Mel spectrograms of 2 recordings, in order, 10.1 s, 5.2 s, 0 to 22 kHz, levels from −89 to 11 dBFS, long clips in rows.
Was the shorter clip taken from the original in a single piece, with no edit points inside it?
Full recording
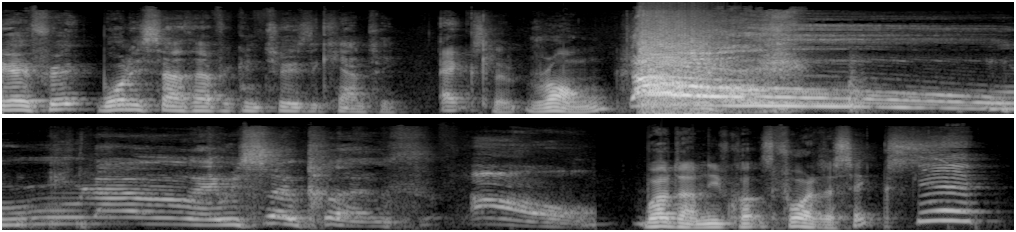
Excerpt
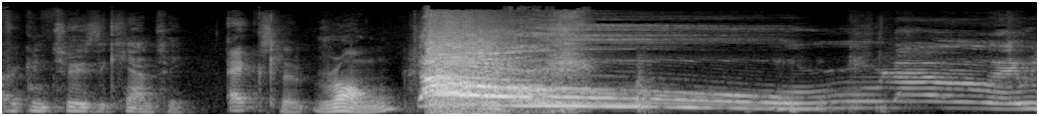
yes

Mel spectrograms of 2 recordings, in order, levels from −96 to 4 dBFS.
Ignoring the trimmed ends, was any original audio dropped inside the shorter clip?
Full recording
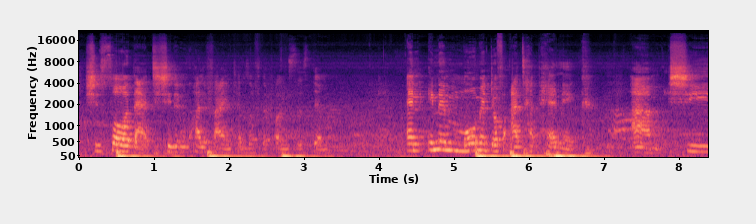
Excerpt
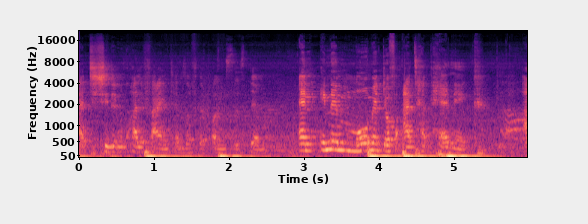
yes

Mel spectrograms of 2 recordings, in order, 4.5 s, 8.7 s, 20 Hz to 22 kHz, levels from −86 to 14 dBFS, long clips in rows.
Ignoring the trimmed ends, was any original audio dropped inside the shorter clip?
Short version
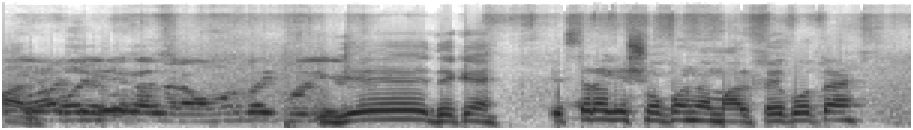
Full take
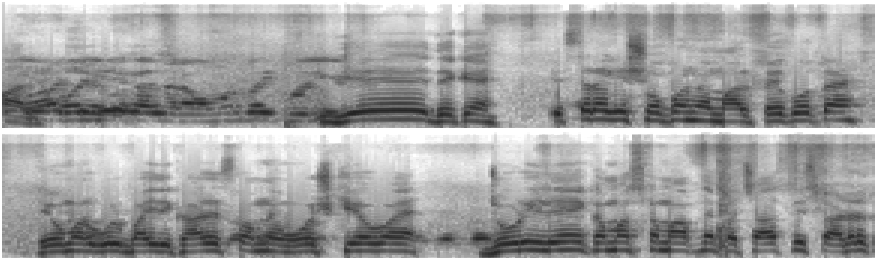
no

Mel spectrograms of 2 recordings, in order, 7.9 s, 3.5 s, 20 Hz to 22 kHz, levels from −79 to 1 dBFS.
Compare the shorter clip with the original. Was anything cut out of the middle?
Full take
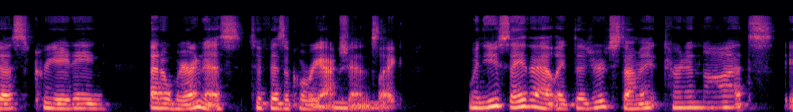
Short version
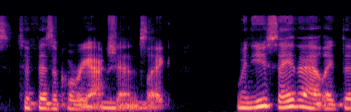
no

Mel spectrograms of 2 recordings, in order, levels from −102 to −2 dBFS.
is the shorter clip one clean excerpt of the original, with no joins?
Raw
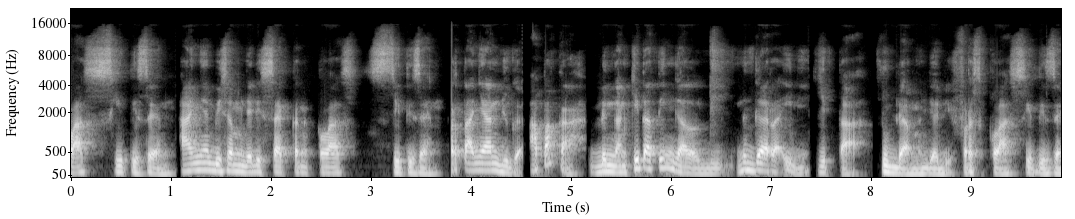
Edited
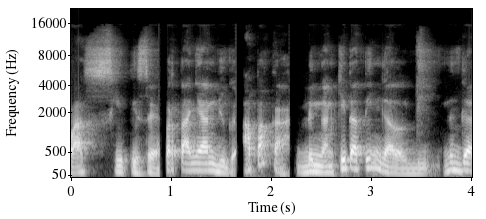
no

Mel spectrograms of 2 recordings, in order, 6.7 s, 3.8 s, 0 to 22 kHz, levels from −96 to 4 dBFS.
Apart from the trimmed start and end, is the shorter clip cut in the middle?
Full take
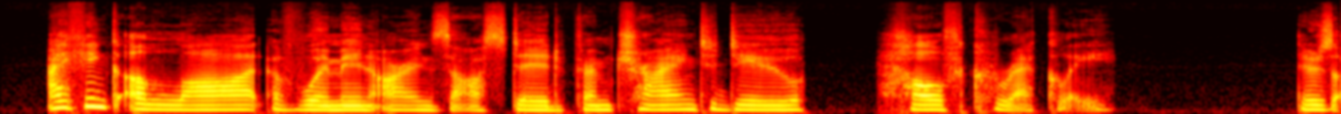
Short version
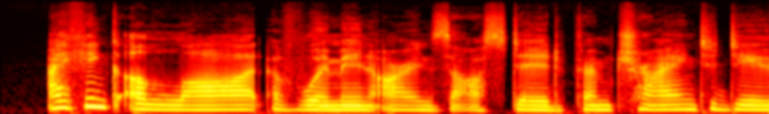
no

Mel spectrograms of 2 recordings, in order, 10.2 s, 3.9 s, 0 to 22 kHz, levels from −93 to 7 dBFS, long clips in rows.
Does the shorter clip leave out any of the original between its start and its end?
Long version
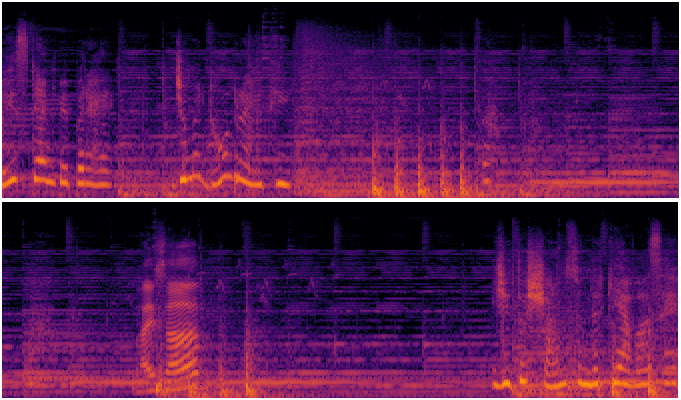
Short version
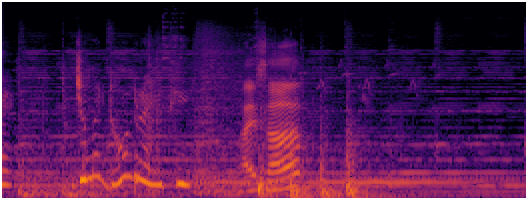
yes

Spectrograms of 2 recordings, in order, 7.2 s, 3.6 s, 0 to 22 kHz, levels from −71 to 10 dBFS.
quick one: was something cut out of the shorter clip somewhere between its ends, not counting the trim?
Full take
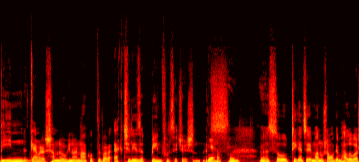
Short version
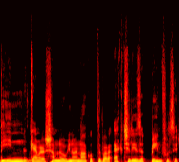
no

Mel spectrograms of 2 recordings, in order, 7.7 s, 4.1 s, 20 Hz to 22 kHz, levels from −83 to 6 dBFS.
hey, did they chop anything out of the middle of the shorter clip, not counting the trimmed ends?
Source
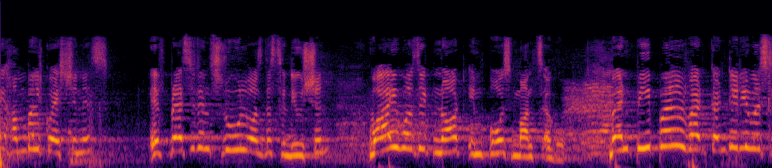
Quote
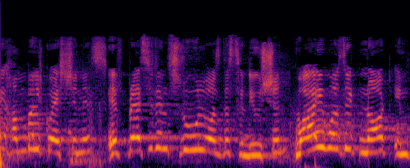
yes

